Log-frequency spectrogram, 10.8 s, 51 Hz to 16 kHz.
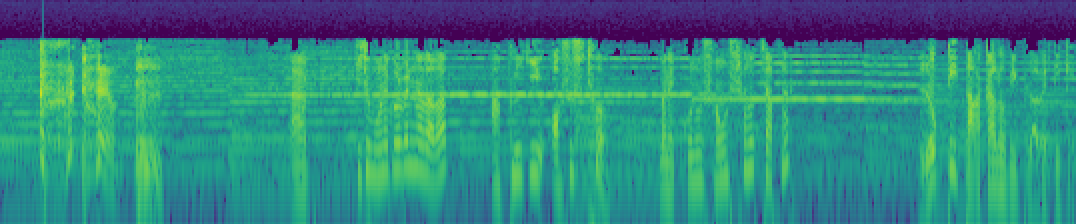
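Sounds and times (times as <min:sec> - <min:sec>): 
man coughing loudly and harshly, clearing his throat: 0:00.4 - 0:01.7
speech: 0:01.0 - 0:01.8, 0:02.9 - 0:08.0, 0:09.2 - 0:10.7.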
